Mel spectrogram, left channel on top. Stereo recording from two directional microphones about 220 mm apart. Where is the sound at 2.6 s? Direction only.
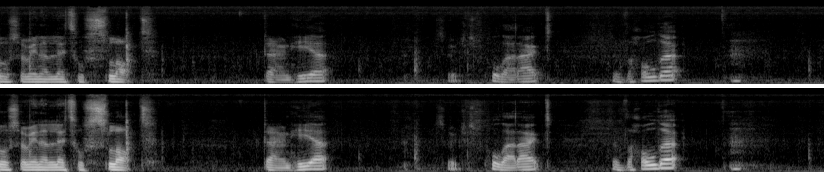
55° right (ahead or behind).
